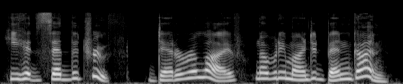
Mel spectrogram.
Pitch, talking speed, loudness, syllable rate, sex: 235 Hz, 180 wpm, -16 LUFS, 4.9 syllables/s, female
